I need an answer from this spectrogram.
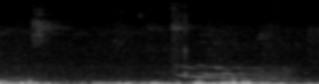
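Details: Domestic cat described as hungry and unfed gives a single falling, tonal meow of about half a second, heard under a woman's voice and steady low background noise.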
